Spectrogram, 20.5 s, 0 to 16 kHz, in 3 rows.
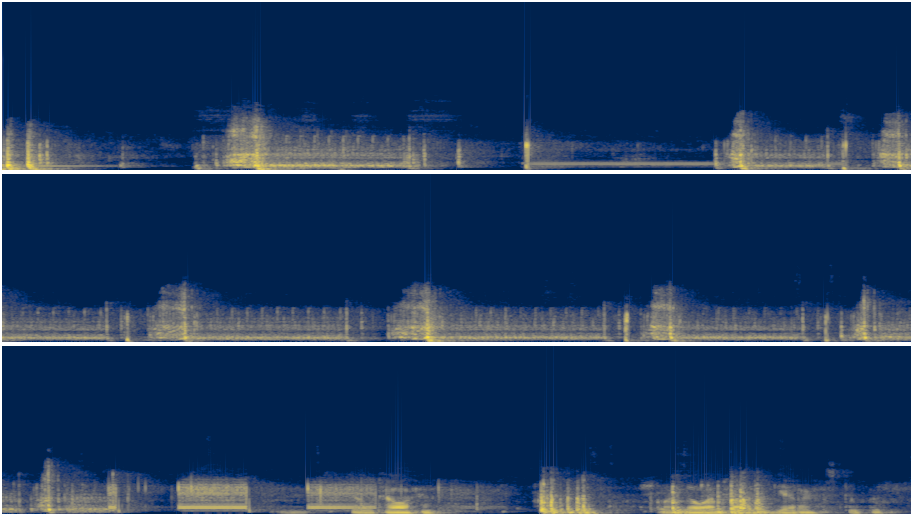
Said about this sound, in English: All right, go ahead. Dial 9 to get outside, Garvey.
